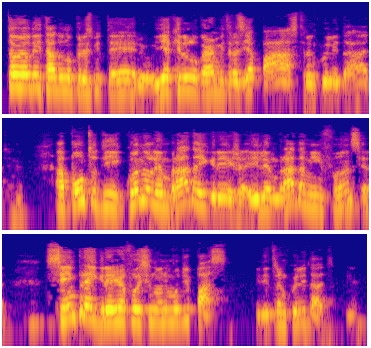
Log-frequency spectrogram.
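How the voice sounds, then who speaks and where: Fast-talking young man, high voice. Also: gravelly, husky. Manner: chatty, slangy storyteller, quick and lively. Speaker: seminarian guest. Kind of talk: personal testimony in casual chat.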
